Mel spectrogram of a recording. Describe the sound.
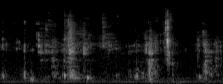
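Biting into and chewing a small shrimp and pork shumai dumpling: faint, moist chewing with a few soft crunches at an uneven rhythm.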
